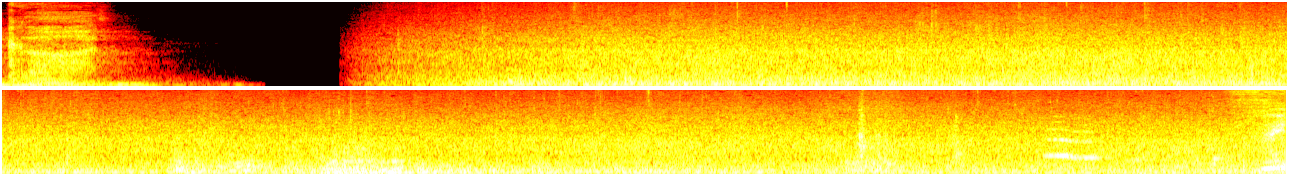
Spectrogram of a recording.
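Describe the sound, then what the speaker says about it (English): A thunderstorm in the video game Life is Strange: a sigh-like breath gives way to a heavy, continuous roar of rain and wind with rumbling thunder building steadily and loudly throughout. "This storm is real."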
